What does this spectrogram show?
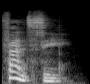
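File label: "fancy", British English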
